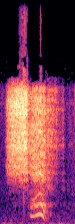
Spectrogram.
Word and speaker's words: chef: Okay, have a read of our second word, remembering to pronounce the CH letters as sh. Okay, sh, e, f, chef.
